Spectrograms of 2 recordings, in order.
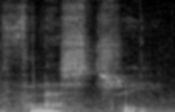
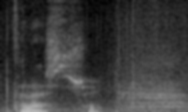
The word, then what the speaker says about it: Ffenestri: So this one's called Ffenestri, which means windows. I've noticed that this is mostly how Welsh speakers tend to pronounce TRs together. Tri, not tri, tre.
